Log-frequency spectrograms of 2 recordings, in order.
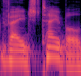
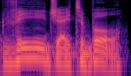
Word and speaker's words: vegetable: Pronunciation mistakes are very common. For example, vegetable is not veable but vejable.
